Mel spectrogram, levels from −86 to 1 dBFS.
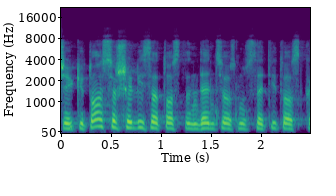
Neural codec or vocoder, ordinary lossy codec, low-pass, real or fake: none; AAC, 96 kbps; 14.4 kHz; real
